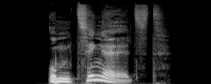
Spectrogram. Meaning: second-person singular present of umzingeln
- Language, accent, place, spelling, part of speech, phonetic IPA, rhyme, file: German, Germany, Berlin, umzingelst, verb, [ʊmˈt͡sɪŋl̩st], -ɪŋl̩st, De-umzingelst.ogg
